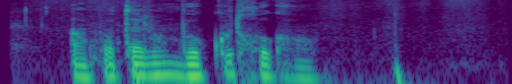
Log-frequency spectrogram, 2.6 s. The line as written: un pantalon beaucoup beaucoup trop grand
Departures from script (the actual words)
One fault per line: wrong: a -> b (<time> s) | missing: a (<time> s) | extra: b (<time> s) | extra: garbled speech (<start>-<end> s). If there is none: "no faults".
missing: beaucoup (1.2 s)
